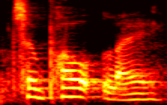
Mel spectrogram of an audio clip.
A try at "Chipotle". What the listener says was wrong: Chipotle. D'abord, c'est ch, ch. C'est pas chi, c'est pas chi. En français, ça, c'est chi. En anglais, ça, ici, c'est ch, ch, ch, pot.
